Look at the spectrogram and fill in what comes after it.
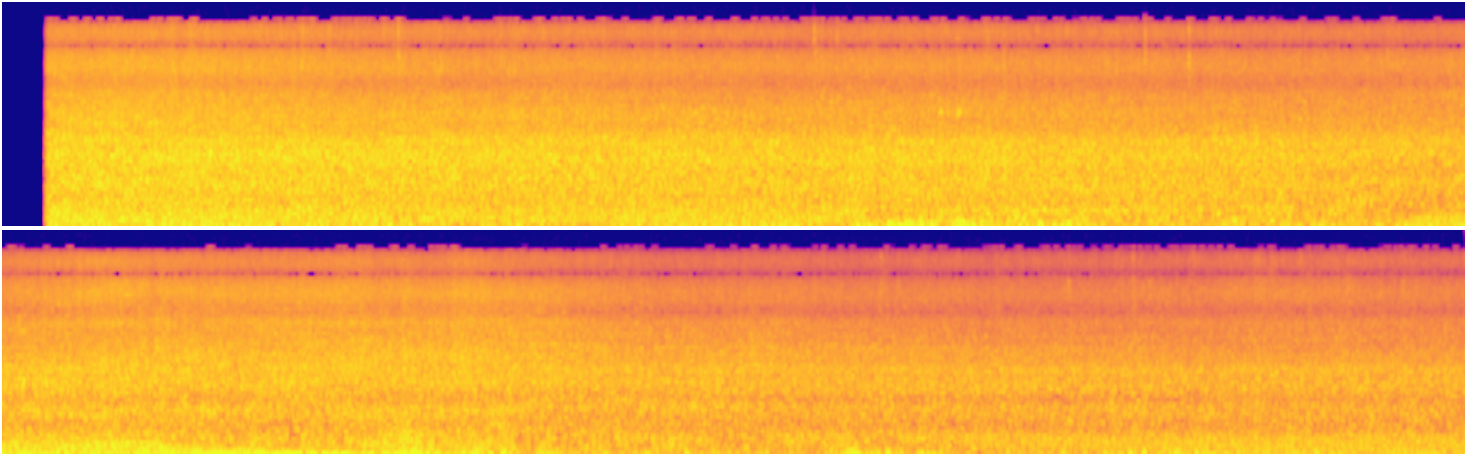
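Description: Heavy rain falling: a steady hiss that eases slightly toward the end, with low rumbling now and then.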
